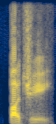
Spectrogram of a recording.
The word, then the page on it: budgie: American English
